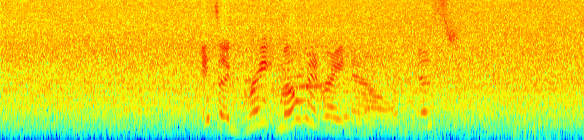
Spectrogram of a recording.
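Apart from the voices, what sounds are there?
waterfall at Ryuokyo Canyon, Tochigi, Japan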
